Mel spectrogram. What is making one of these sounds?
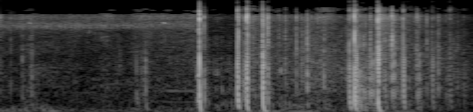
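Sparks of a firework crackle and pop.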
